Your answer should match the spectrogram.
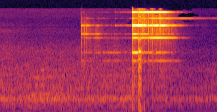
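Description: A steel L-shaped socket wrench clinking on a tiled floor: a faint tap, then about half a second later a louder metallic clink that rings briefly at a high pitch.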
